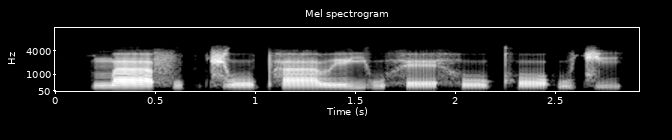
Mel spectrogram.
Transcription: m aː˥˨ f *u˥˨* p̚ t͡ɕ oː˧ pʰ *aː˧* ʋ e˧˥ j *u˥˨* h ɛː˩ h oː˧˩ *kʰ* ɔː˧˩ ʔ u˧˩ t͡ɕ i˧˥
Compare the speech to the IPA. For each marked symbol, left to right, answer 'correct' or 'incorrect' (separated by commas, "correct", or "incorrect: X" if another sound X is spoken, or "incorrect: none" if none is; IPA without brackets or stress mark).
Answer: correct, correct, correct, correct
